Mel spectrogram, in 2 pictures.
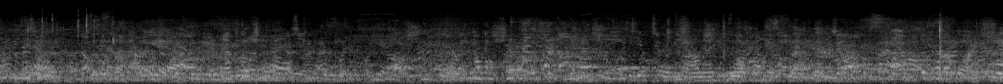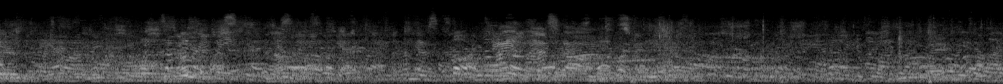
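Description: Indistinct background chatter: several people talking at once, with no single clear voice.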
